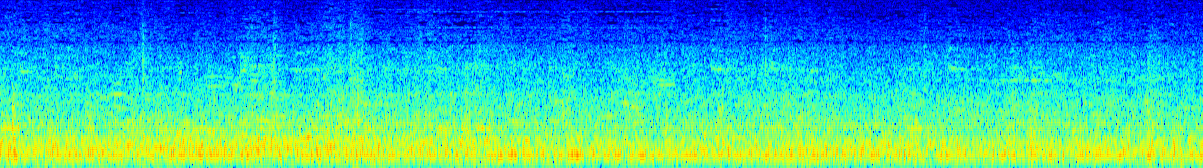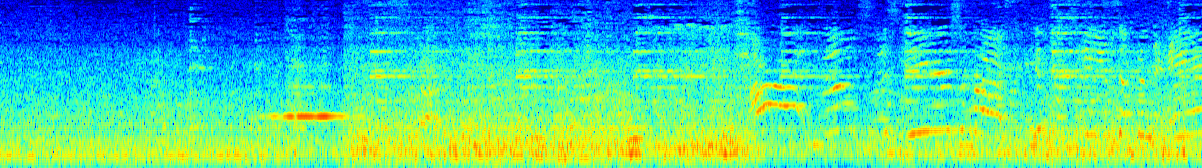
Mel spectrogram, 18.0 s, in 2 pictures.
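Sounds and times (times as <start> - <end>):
train wheels rumbling on rail: 0.0 - 18.0
brief squeal: 11.0 - 11.6.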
